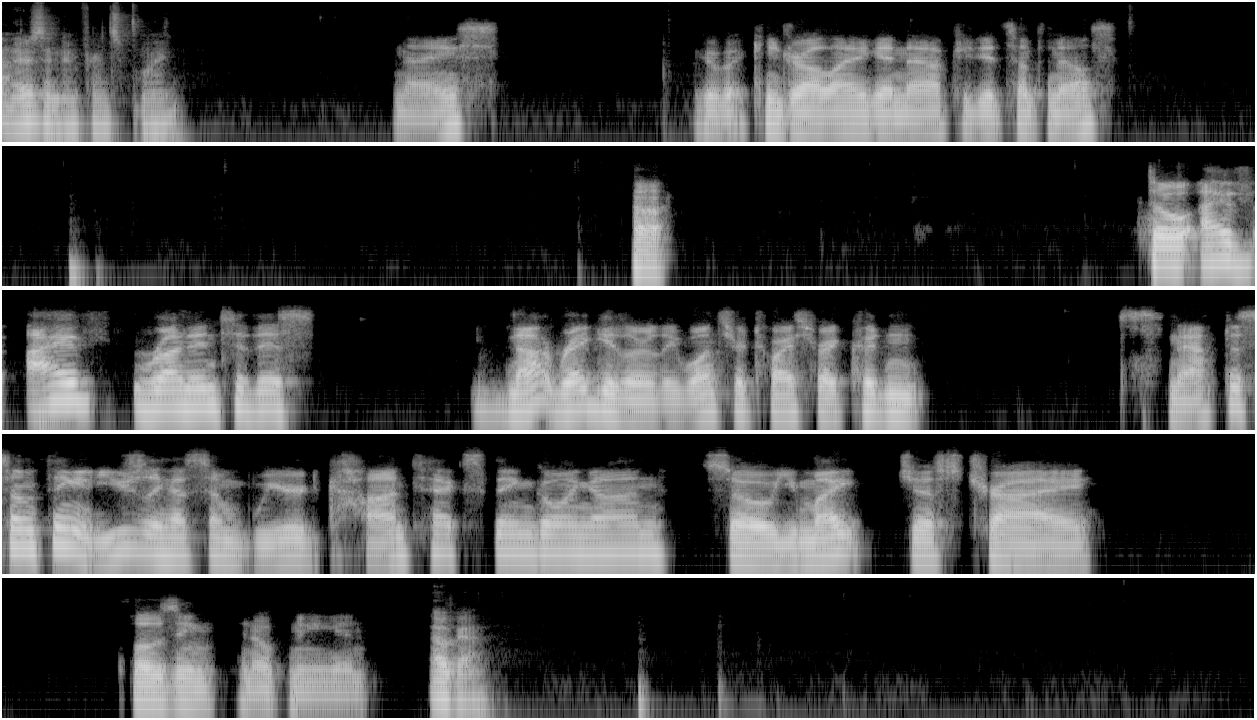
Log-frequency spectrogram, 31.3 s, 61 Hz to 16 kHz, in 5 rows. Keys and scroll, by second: 0.7 space, 0.9 Escape, 6.6 l, 8.9 space, 9.1 o, 12.7 super+s, 19.3 super+1, 23.8 l, 26.1 Escape, 27.1 space, 28.2 super+s.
